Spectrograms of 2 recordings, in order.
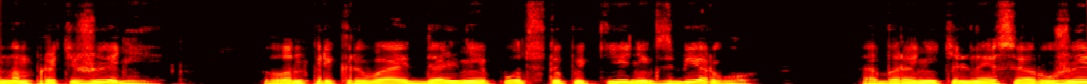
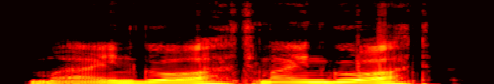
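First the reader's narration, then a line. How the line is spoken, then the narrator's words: Sighing. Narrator (Russian): вздохнул Готлиб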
